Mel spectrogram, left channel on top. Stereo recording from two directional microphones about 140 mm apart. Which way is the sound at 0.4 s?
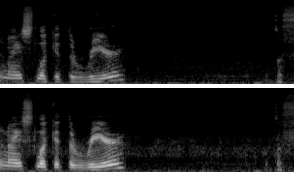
5° right (ahead or behind).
